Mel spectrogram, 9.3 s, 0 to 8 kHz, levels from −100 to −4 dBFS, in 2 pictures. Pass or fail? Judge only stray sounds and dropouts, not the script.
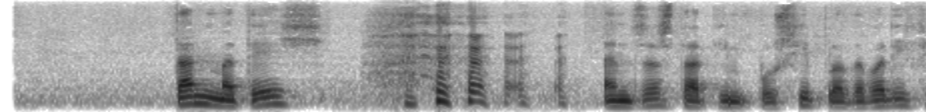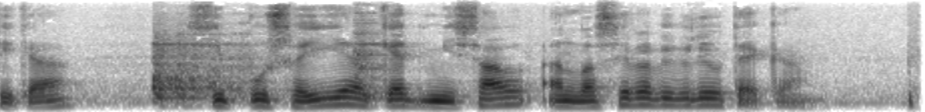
fail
